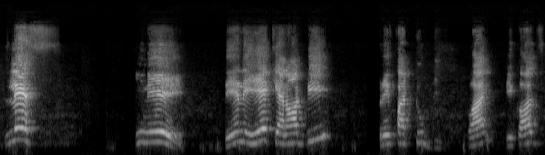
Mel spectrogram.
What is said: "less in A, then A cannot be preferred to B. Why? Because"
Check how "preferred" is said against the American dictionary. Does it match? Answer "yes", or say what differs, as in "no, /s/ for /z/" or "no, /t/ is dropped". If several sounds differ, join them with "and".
no, /p/ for /f/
